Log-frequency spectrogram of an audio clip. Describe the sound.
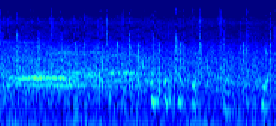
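Audience applause and some cheering greet a band member being introduced at a concert. The clapping is a steady, dense patter that carries on under a speaking voice.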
